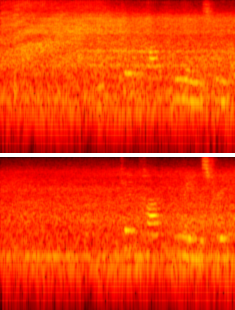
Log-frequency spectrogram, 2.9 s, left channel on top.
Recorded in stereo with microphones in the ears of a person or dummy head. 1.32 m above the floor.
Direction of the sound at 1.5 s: 80° right.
